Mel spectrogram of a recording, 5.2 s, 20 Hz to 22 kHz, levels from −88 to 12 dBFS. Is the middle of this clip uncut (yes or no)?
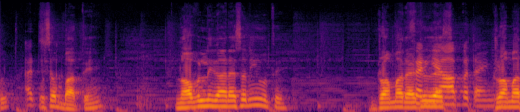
yes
